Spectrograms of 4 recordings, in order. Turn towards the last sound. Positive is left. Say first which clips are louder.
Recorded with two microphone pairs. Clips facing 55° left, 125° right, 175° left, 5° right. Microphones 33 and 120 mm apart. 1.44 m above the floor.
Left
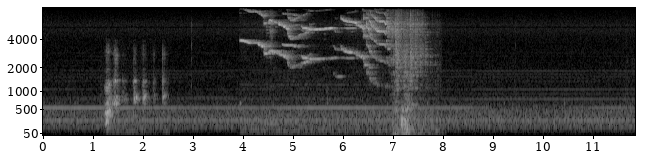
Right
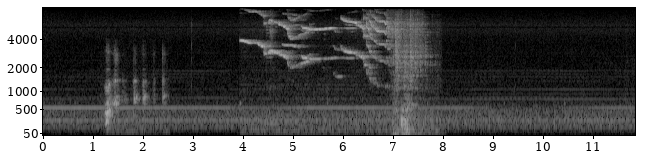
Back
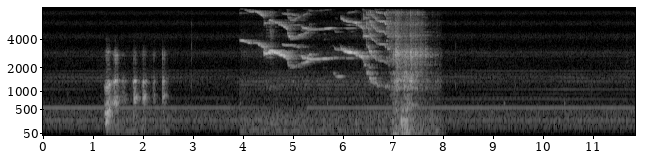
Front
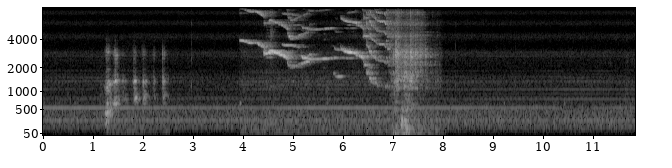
# right 2 dB, front 2 dB
turn(degrees=-175)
